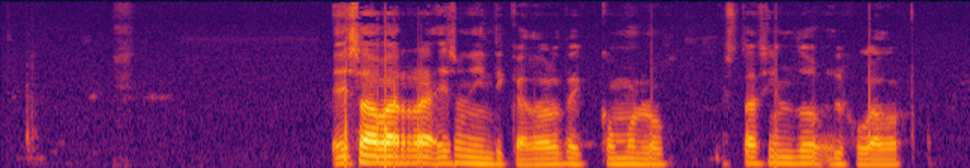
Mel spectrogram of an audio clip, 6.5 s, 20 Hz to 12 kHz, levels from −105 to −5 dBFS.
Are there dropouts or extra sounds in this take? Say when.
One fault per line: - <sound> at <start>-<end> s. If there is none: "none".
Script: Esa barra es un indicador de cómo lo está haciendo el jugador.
none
